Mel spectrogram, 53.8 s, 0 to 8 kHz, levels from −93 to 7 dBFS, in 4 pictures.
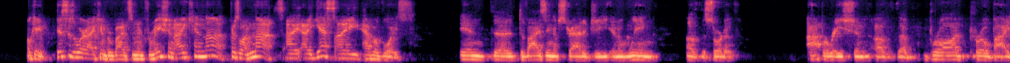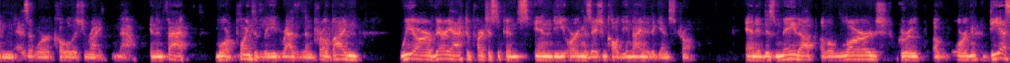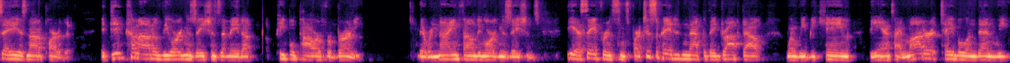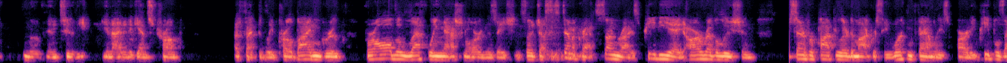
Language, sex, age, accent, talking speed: English, male, 40-59, American, 170 wpm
